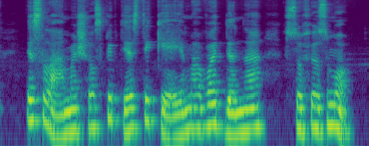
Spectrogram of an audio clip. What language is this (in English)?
Lithuanian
